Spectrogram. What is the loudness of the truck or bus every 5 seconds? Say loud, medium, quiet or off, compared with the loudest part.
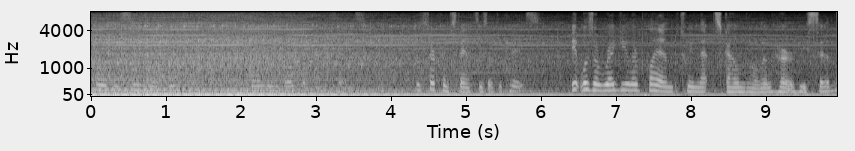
loud, quiet.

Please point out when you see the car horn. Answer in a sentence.
The car horn can't be heard in this clip.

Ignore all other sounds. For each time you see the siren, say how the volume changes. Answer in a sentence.
You can't hear the siren here.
